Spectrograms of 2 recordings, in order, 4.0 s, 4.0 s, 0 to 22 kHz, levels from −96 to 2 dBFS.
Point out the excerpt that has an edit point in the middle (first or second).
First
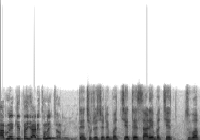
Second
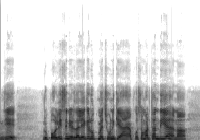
first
